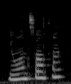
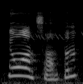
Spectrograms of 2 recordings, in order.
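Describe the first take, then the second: First: The voice is very breathy and airy. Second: The voice is plain and not breathy. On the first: "Maybe that's too breathy" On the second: "I think that's meant to be lower"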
